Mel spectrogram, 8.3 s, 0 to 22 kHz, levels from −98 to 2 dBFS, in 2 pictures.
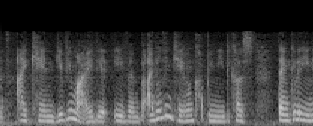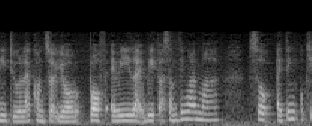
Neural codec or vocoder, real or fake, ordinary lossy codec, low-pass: codec, 16 kHz, 0.4 kbps, LongCat-Audio-Codec; fake; none; none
